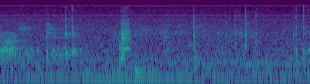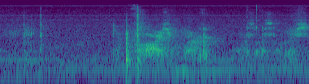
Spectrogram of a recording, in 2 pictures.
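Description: A whispered voice among scattered small clicks and taps, with a denser, louder stretch about four and a half seconds in.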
